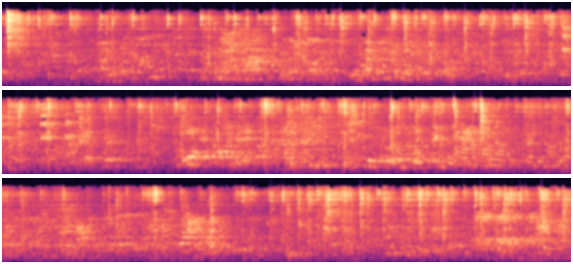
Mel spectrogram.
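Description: A crowd of young men and women chatter in the background.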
